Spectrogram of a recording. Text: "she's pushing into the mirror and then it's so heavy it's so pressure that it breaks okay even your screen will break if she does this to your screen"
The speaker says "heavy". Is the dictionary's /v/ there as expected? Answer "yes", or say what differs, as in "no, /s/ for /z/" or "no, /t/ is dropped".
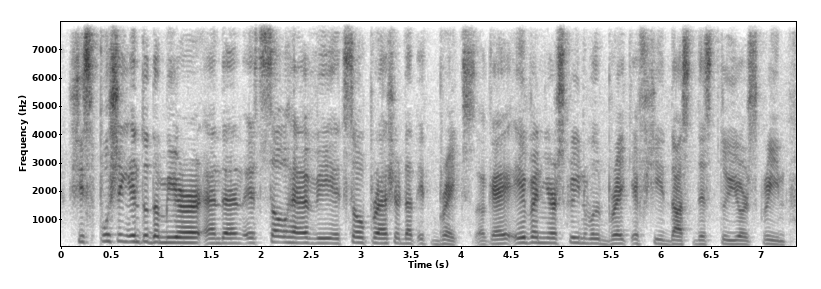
yes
